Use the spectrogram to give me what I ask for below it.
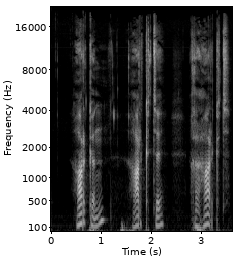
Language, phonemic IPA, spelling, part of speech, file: Dutch, /ˈhɑrkə(n)/, harken, verb / noun, Nl-harken.ogg
- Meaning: to rake, to use a rake on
